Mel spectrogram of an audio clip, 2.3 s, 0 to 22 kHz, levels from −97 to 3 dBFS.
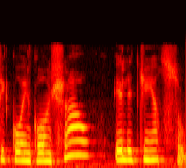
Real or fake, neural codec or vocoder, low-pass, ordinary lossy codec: real; none; 7.2 kHz; none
